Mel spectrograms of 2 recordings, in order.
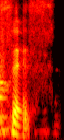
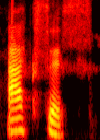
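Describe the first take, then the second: First: The first vowel sounds like 'eh'. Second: The first vowel sounds like 'ah'. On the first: The speaker calls it wrong. "You're saying excess. It's not excess" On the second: The speaker calls it right. "ah, access"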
